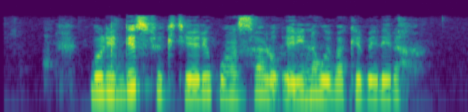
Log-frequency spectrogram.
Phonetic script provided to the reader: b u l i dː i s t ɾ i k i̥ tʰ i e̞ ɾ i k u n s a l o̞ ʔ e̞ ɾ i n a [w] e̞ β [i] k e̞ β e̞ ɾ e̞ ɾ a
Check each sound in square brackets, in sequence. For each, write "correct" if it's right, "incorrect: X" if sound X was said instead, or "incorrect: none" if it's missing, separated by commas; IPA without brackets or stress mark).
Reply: correct, incorrect: a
